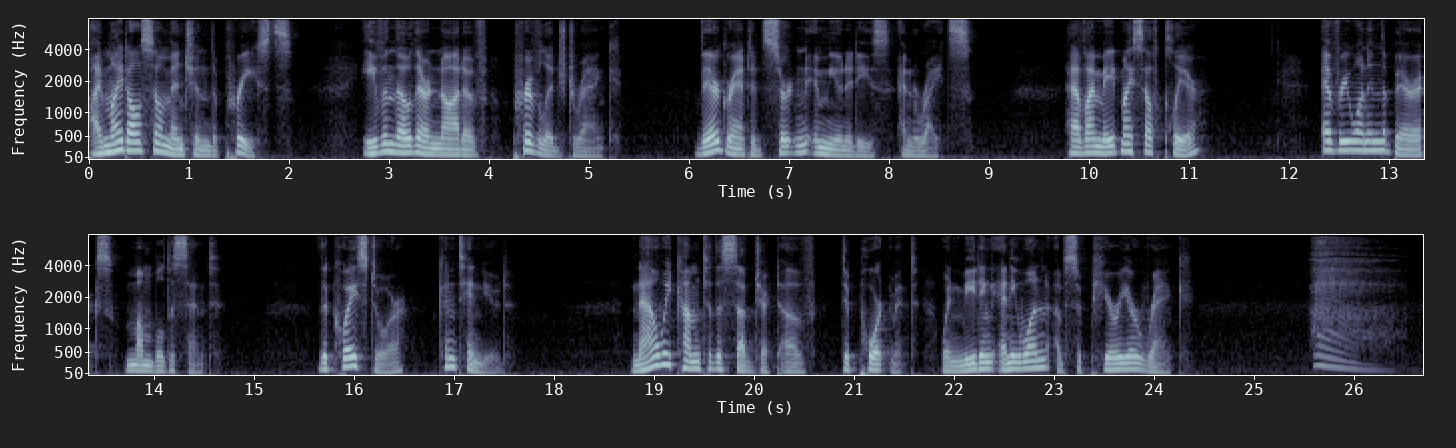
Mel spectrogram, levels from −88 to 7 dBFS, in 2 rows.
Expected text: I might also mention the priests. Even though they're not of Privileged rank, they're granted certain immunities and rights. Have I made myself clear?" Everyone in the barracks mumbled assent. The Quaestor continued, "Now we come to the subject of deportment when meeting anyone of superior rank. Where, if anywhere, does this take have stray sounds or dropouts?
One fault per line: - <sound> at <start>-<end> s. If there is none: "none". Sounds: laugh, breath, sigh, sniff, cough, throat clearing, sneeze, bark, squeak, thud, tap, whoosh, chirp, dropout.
- sigh at 25.5-26.5 s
